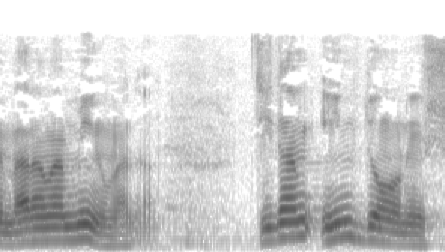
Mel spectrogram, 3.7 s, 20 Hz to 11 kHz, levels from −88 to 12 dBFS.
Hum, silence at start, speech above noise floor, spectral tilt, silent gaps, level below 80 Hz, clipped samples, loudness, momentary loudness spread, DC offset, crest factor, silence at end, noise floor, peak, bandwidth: none; 0 s; 27 dB; -6 dB/octave; none; -68 dBFS; under 0.1%; -29 LUFS; 15 LU; under 0.1%; 18 dB; 0 s; -56 dBFS; -12 dBFS; 7.6 kHz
